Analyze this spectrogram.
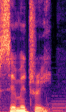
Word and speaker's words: symmetry: You might have noticed I used an older, more archaic pronunciation of symmetry, rhyming it with I.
